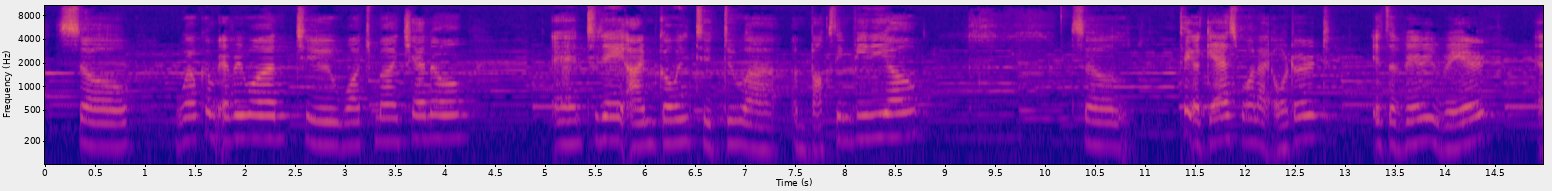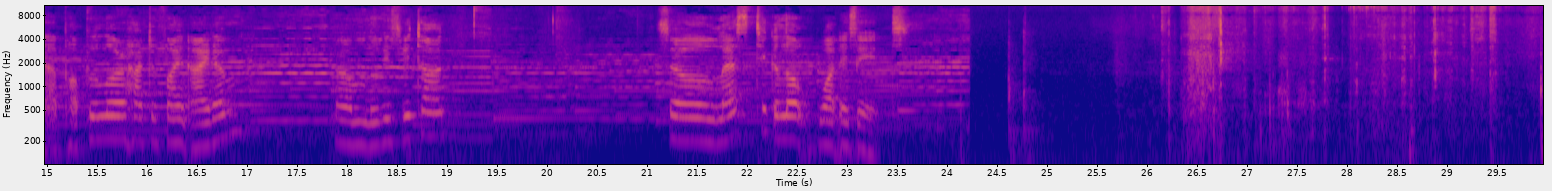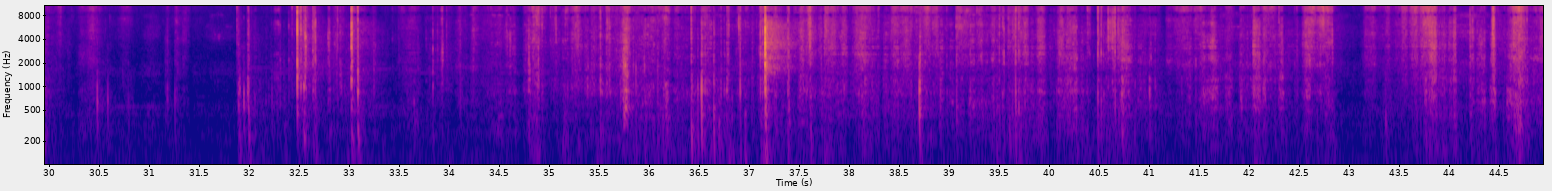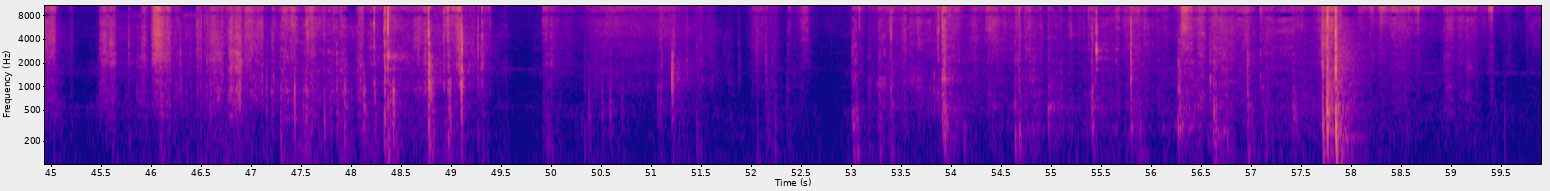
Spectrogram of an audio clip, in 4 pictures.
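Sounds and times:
cardboard and paper rustling: 26.1 - 59.9.

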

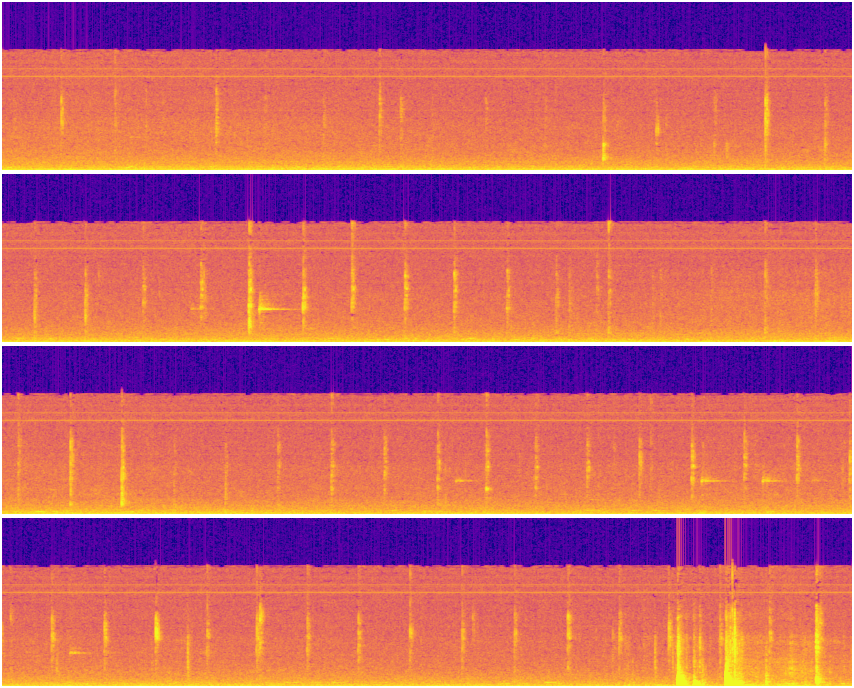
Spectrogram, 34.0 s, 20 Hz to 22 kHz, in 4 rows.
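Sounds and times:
faint ticking and clicking: 0.0 - 34.0
low steady hum: 0.0 - 34.0
loud knocks: 32.3 - 33.3.

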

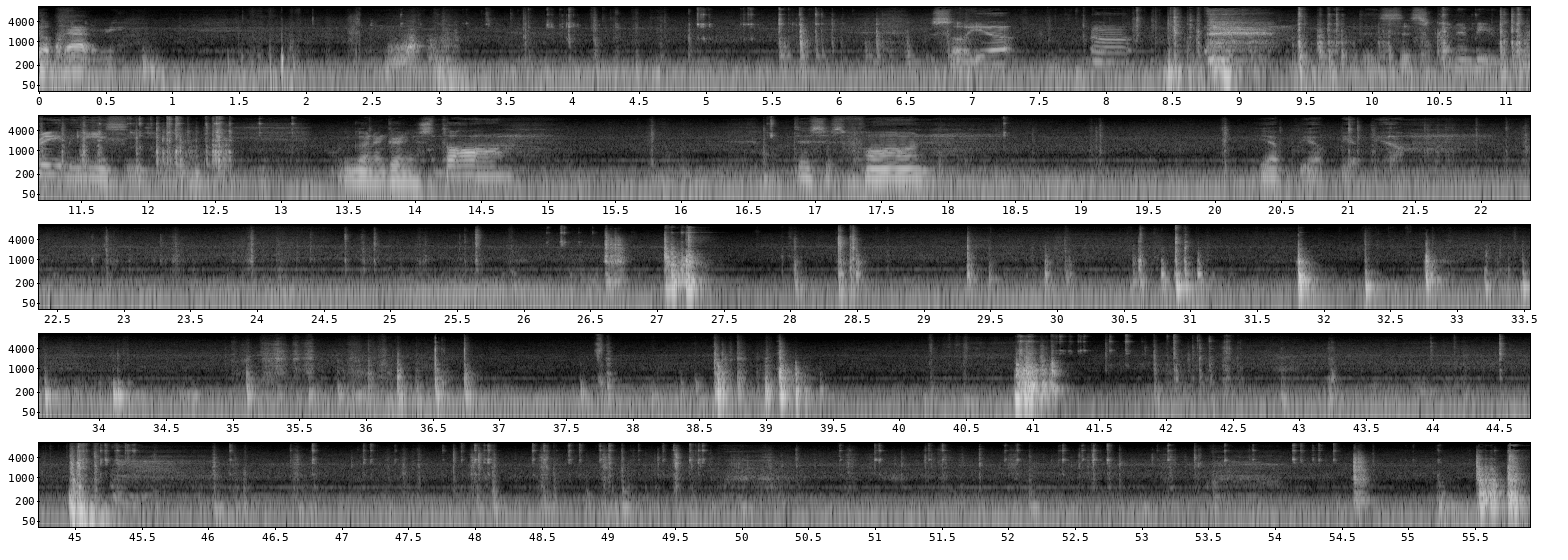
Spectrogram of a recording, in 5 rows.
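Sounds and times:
wrench clinking on metal bolts: 3.2 - 6.0, 9.4 - 13.2, 40.9 - 42.5, 45.0 - 55.9.

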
